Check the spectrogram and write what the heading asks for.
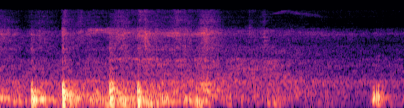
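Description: Metal rice-cooker inner pot knocking and rattling lightly against a stainless steel sink as it is handled to level the rice: a quick run of taps in the first second that fades, then one more click near the end.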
